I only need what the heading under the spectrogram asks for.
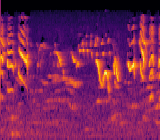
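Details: An unusual, atypical song from an Oriental magpie-robin: loud bursts of mixed high chirps and downward-slurred whistles alternating with softer lower warbling, varied and irregular, with no other clear sounds.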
